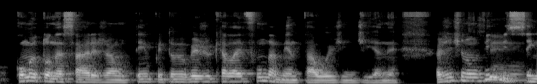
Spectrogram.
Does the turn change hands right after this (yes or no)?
no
